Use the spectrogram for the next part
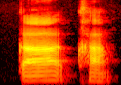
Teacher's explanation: जब आप क और ख बोले तो आवाज कहां से आप देखेंगे कंठ से आती है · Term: कंठ ध्वनियां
